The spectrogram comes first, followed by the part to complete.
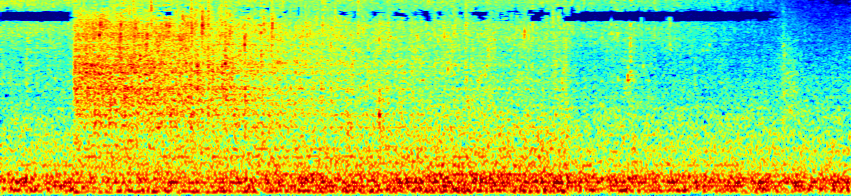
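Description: Chicken stock poured from a carton into a pot: a steady pour that starts suddenly about half a second in and thins out near the end.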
